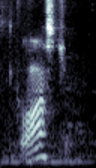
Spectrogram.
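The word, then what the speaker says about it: Gloucester: Locals pronounce Warcaster as Wooster and Glouester as Glouester.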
